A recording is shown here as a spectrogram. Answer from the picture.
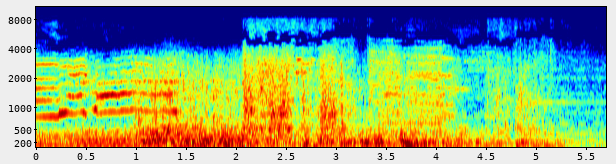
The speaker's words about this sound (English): For a long moment, there was nothing but a vague blackness all about me, and the sound of our crack-up seemed to roll and echo almost dreamily back and forth in the deep recesses of my mind.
